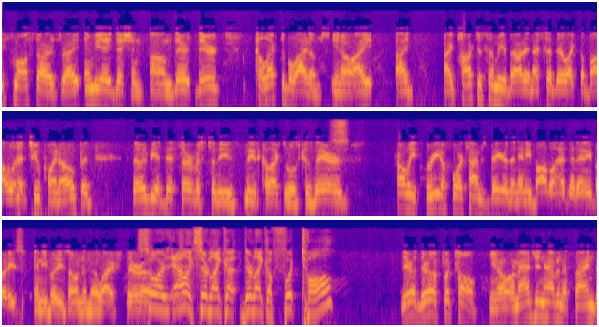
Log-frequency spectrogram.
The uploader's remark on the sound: called in to the Mason and Ireland show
